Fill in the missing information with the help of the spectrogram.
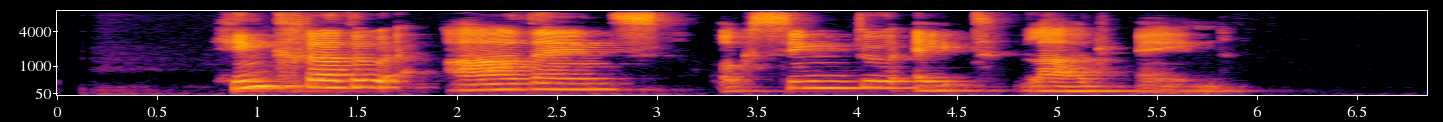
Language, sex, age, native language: Icelandic, male, 30-39, English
